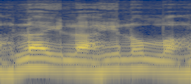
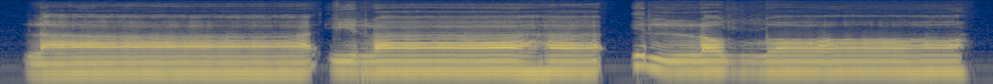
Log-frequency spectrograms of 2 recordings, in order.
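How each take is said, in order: First: The phrase is said quickly. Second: The phrase is said slowly. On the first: "Nah itu bukan dikrun" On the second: "pertama memang pelan"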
